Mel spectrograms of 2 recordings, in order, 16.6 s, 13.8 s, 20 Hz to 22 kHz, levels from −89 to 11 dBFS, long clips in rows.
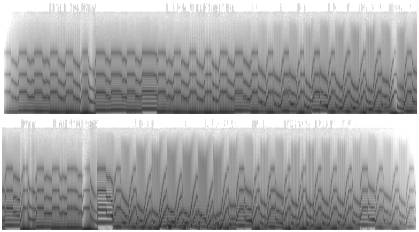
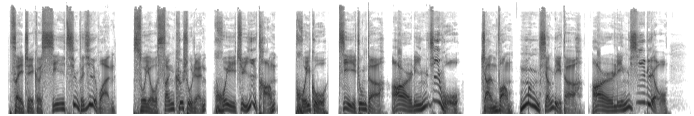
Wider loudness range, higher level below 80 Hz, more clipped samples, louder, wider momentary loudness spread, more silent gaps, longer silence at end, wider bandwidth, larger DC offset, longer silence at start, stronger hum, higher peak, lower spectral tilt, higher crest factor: about the same, 1 LU vs 1 LU; first, -22 dBFS vs -28 dBFS; neither; second, -16 LUFS vs -10 LUFS; second, 4 LU vs 7 LU; second, none vs 2.29-2.61 s, 4.08-4.20 s, 5.51-5.85 s, 6.53-6.71 s, 9.23-9.56 s, 11.65-11.71 s; second, 0.1 s vs 0.5 s; second, 12.5 kHz vs 19.5 kHz; neither; about the same, 0.05 s vs 0.15 s; neither; about the same, -2 dBFS vs 0 dBFS; first, -6.5 dB/octave vs -4.5 dB/octave; about the same, 12 dB vs 10 dB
